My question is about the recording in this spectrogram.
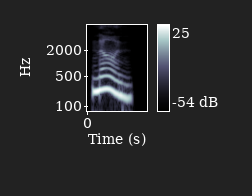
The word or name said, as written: ನಾನ್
